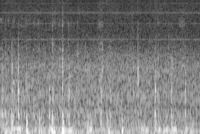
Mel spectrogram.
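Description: Handling noise from a handheld Fujifilm digital camera carried on a walk: irregular small clicks and ticks over low thumps.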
